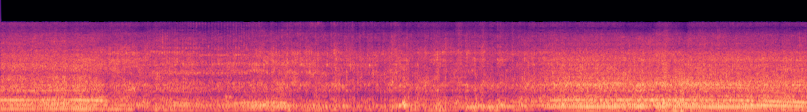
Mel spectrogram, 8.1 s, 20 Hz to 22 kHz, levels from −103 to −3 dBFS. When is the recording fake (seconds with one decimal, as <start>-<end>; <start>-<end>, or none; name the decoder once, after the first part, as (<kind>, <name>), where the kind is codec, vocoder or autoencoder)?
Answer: 0.9-1.6 (codec, HILCodec); 2.5-5.3; 6.2-6.9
